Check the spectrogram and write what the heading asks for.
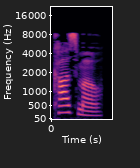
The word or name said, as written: cosmo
